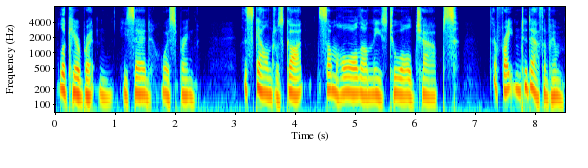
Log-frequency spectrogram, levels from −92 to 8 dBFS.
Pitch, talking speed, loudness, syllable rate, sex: 160 Hz, 150 wpm, -21 LUFS, 4.7 syllables/s, male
